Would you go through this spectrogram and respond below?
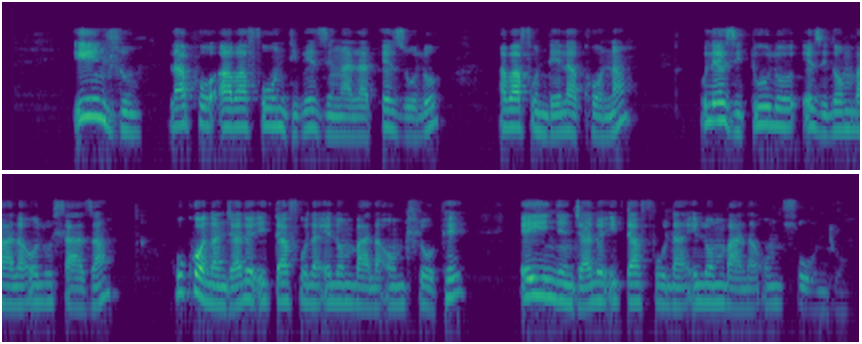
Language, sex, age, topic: North Ndebele, male, 36-49, education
